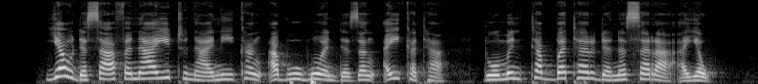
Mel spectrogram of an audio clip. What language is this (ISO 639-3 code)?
hau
